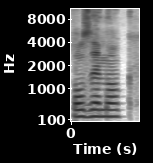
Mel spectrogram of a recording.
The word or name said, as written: pozemok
